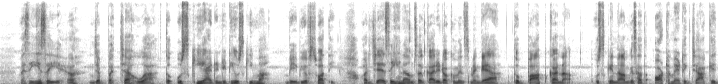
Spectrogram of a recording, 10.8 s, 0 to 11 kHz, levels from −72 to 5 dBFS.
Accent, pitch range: native, 105-130 Hz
